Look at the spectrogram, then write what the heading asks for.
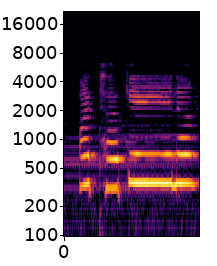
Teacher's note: ಅಥ ಇಲ್ಲಿ ಥ ಮಹಾಪ್ರಾಣ ರಸ್ವ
